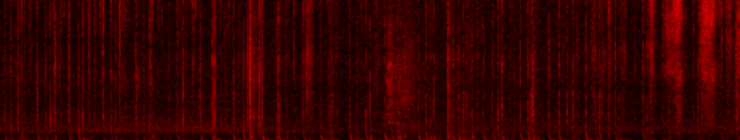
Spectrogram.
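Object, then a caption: Padded vinyl riding mower seat back. Fingertips and nails tap and scratch the padded back of a riding mower seat covered in yellow grained vinyl and black carbon-texture vinyl with stitched seams. It makes a quiet, rapid stream of soft, dull thumps under a faint scratchy rustle, with a brighter scraping hiss near the end.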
